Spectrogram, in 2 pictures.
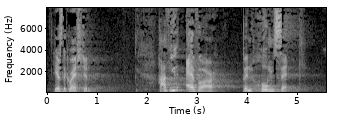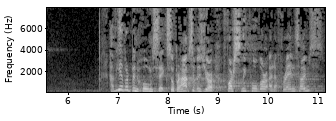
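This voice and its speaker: A Scottish man preaching a sermon, earnest, moving between emphatic lines and hushed, slower ones. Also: sits high, big pitch swings, in a large hall. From Scotland.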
